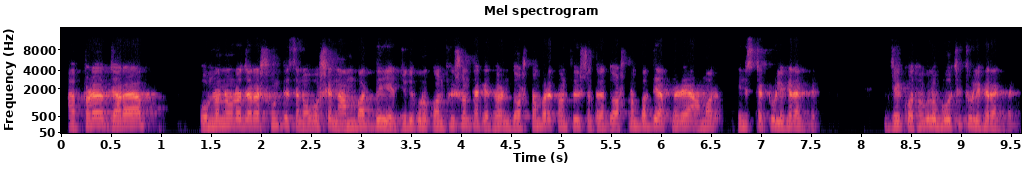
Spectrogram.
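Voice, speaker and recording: A man teaching an online English grammar class, quizzing a student and reading answer options slowly. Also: high-pitched, bright, forceful tone, low-quality recording. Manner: drills answers with rhetorical questions, reads options slowly.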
